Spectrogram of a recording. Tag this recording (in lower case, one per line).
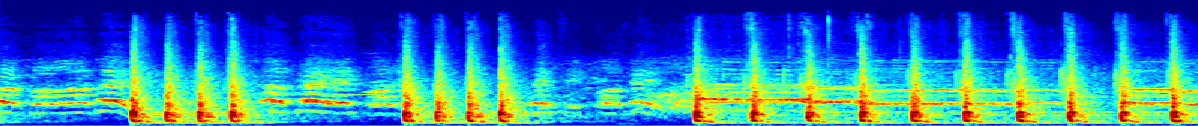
music
mantra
